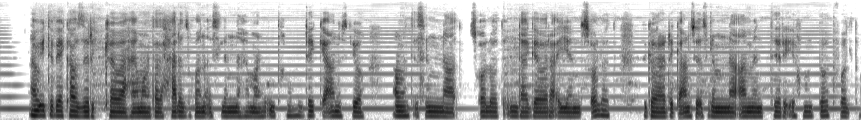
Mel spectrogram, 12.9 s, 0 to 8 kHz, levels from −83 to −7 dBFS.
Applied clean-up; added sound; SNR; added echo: none; Bowed string instrument; 16 dB; none.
